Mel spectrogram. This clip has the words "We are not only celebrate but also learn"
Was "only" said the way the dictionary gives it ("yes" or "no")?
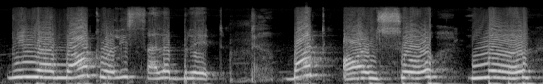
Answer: no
